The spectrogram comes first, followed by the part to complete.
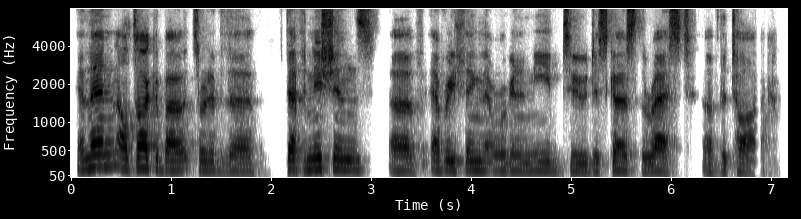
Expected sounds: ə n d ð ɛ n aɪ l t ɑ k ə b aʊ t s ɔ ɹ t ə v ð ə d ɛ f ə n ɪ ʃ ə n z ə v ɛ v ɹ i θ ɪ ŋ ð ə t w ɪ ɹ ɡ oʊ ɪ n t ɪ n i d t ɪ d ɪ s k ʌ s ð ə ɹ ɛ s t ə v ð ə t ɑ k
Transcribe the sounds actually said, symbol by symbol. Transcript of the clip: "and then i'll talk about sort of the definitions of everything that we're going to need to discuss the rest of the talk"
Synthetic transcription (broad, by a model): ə n ð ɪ n aɪ l t ɑ k ə b aʊ t s ɔ ɹ t ə v ð ə d ɛ f ə n ɪ ʃ ə n z ə v ɛ v ɹ i θ ɪ ŋ ð ə t w ɪ ɹ ɡ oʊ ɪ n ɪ n i d t ɪ d ɪ s k ʌ s ð ə ɹ ɛ s t ə v ð ə t ɑ k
